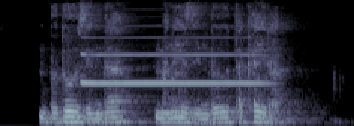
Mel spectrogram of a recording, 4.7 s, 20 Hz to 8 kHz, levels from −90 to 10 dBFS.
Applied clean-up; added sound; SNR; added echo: none; Wind instrument, woodwind instrument; 3 dB; reverberation time 0.8 s.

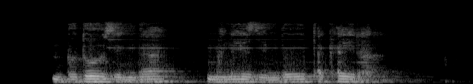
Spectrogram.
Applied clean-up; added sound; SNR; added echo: neural separator model SepFormer DNS4.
